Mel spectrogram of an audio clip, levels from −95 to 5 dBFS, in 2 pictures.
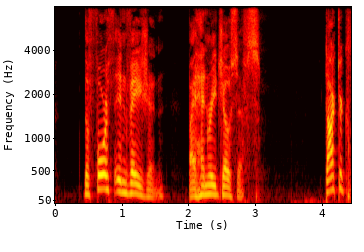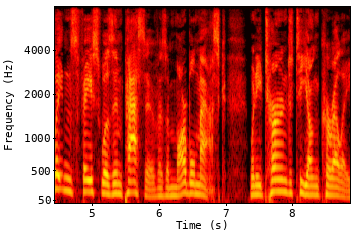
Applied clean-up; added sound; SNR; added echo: none; none; none; none.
